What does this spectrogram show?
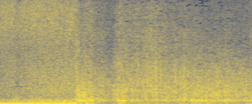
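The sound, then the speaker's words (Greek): A loud, rumbling crack of thunder from a rainstorm rolls through the full two seconds, a broad booming wash with a deep low-end swell at the start and no voices. “Κακοκαιρία έπιασε.”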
